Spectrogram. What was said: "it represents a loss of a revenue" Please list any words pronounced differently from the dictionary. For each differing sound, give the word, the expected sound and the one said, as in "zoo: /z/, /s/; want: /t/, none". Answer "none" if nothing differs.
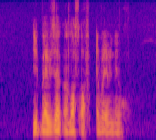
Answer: represents: /s/, none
